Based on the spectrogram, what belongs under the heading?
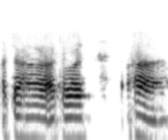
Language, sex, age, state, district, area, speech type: Sanskrit, male, 18-30, Karnataka, Uttara Kannada, rural, conversation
